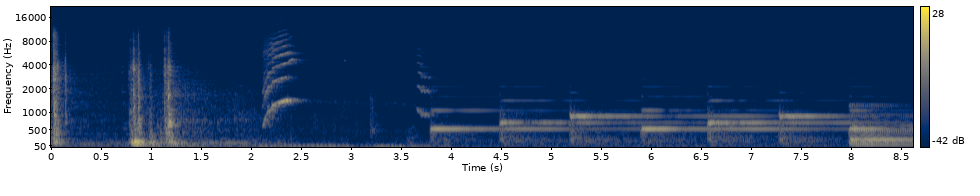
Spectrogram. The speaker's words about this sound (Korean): 아빠 그 방에 들어갈 때 문이 좀 빡빡해요. 탁 하고 열면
